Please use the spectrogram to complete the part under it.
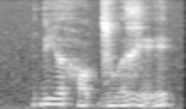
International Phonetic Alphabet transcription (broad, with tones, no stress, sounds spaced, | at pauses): ɗ i˧ ə̯ h ɔ˨˩ t̚ z u˨˦ ə̯ ɣ ḛ˧˥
